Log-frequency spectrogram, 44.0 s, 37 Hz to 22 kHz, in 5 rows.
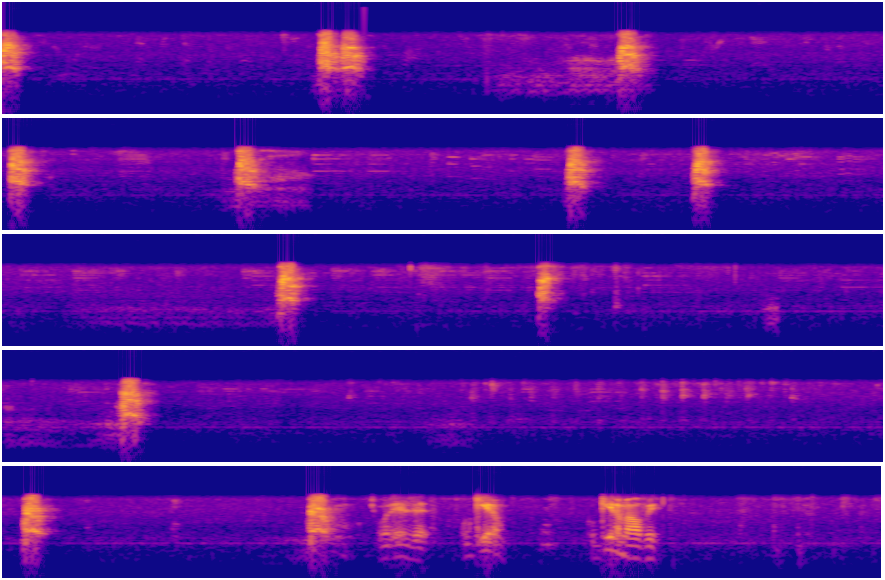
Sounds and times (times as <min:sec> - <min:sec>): Bow-wow: 0:00.0 - 0:00.4, 0:03.1 - 0:03.8, 0:05.6 - 0:06.6, 0:08.9 - 0:09.2, 0:11.1 - 0:12.0, 0:14.4 - 0:14.8, 0:15.7 - 0:16.1, 0:20.3 - 0:20.8, 0:23.0 - 0:23.3, 0:27.4 - 0:28.0, 0:35.4 - 0:35.8, 0:38.2 - 0:38.8
Yip: 0:00.0 - 0:00.4, 0:03.1 - 0:03.8, 0:06.1 - 0:06.6, 0:08.9 - 0:09.2, 0:11.1 - 0:11.6, 0:14.4 - 0:14.9, 0:15.7 - 0:16.1, 0:20.3 - 0:20.8, 0:23.0 - 0:23.3, 0:27.6 - 0:28.0, 0:35.4 - 0:35.8, 0:38.3 - 0:38.8.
